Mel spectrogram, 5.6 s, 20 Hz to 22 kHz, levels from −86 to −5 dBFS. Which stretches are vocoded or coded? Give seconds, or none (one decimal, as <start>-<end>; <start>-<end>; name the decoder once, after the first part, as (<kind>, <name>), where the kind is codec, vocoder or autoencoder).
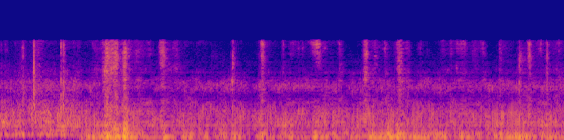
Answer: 0.8-5.6 (vocoder, HiFi-GAN)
